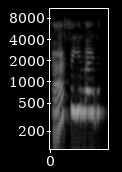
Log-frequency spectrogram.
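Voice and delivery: high, airy send-off; mock unbothered. Gloria sees off her departing lover, unbothered. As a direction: wave him off in a high, unworried voice. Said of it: "Gloria wasn't even sweating".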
